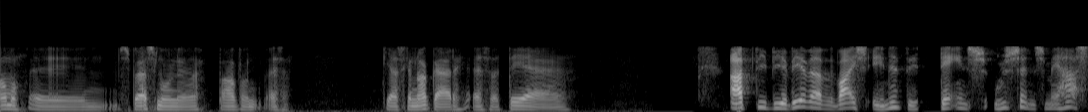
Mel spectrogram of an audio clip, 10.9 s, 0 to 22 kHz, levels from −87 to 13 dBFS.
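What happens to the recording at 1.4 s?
At 1.42 to 1.44 s there is a brief packet loss with pitch repetition, just before "er bare". About 20 ms of audio went missing, which fits a single lost packet. The receiver filled the gap by repeating the last pitch period, so it sounds like a slightly held, buzzy note.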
